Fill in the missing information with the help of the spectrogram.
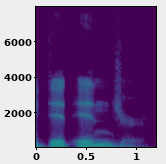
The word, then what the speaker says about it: Didinger: We always pronounce it Didinger, but I found out later that we've been mispronouncing it for generations. It should be We say Didinger, but we're actually pronouncing the G twice, yep. Which is probably incorrect. We should be Didinger.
